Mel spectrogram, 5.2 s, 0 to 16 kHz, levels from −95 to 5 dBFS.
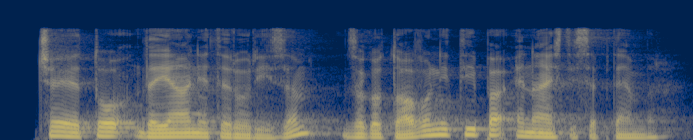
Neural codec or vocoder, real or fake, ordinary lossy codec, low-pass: none; real; none; 7.2 kHz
